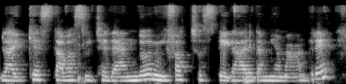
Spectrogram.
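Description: Her pitch is medium and her intonation fairly even as this woman speaks. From Canada. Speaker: singer. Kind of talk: testimony. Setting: online video livestream. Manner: halting.

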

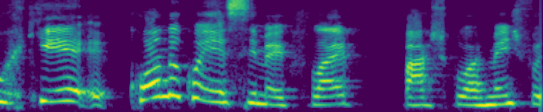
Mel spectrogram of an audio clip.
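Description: A high-pitched woman's voice against a quiet background. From Rio de Janeiro, Brazil. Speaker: podcast host. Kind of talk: casual chat.

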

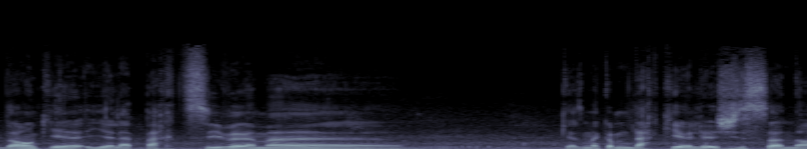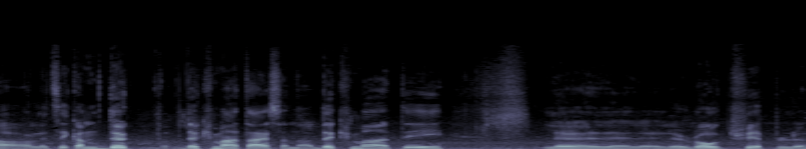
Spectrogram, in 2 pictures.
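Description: A man with a Quebec accent, medium pitch, and ordinary pitch variation. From Quebec, Eastern Townships (Appalachian backcountry). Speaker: writer and teacher. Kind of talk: interview conversation. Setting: outdoors in a city park. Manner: hesitant, many fillers and repetitions.

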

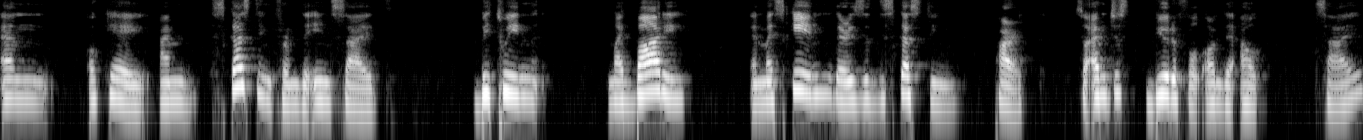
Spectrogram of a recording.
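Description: A woman with a non-native accent speaks at a very slow pace, with long, frequent pauses, a medium pitch and ordinary pitch variation. The recording is very clean over a silent background, dry and close with no echo. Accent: non-native English speaker. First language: Portuguese. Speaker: podcast host. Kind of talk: casual monologue. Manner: halting, many fillers and repetitions.

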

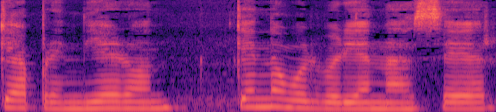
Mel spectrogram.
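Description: With a Mexican accent, a woman speaks fairly slowly at a medium pitch, her tone dark and mellow and her intonation monotone and flat. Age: 20s. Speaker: podcast host, biology student. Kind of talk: solo podcast introduction.

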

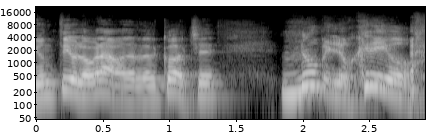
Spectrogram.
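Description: There is a strong Galician accent in this man's speech. His voice is fairly high, and his pace is fairly quick. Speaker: comedian. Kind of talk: casual interview chat.

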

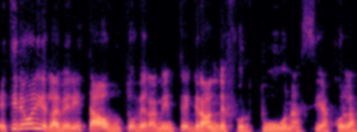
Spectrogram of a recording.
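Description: A woman with a normal speaking voice and lively intonation, in a very clean recording with a silent background and a dry, close sound with no echo. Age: 30s. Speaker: dancer, model and life coach. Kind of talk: interview.

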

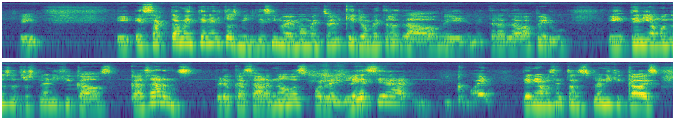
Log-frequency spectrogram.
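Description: A man speaks at a high pitch with ordinary pitch variation. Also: moderate pace. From Colombia, Bogotá. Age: 30s. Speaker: podcast guest, company employee. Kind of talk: casual chat.

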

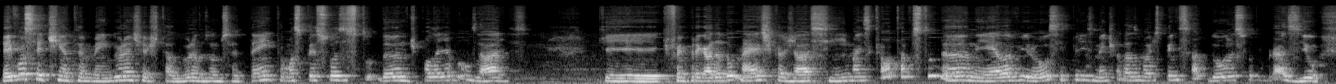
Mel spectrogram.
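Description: Over noticeable background noise, a man talks at a fairly quick pace in a high voice with ordinary pitch variation. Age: 20s. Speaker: history teacher and researcher. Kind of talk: casual interview chat.

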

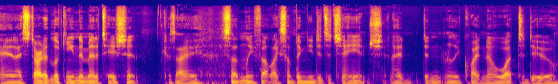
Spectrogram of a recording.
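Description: Speaking at a fairly quick pace, a man uses a very deep, low pitch. His intonation stays monotone and flat. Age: 20s. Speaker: meditation practitioner and business owner. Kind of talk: interview testimony.

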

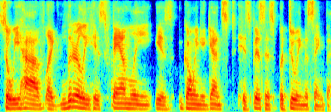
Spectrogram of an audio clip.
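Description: A man's medium-pitched voice with a New Jersey accent, moderate pace and ordinary pitch variation, on a very clean recording with a silent background. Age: 30s. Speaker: podcast host, English teacher. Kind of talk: casual chat.

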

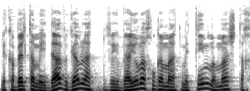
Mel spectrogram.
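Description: A man speaks in a dark, mellow tone that is somewhat breathy, with lively intonation. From Israel, Haifa. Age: 30s. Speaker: tech startup co-founder. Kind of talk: interview. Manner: halting, many fillers.

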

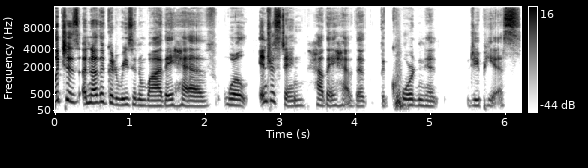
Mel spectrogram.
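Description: Recorded very clean with a silent background and a dry, close sound with no echo, a woman with an American accent speaks at a moderate pace in a fairly low pitch, her dark, mellow tone carrying lively intonation. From US South. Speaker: podcast co-host. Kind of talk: casual chat.

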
